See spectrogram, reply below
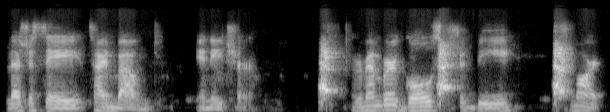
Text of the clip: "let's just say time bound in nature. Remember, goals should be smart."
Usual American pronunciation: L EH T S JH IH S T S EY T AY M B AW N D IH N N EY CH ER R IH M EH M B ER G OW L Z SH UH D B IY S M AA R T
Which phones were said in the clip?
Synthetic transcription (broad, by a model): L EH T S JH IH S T S EY T AY M B AW N D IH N N EY CH ER R IH M EH M B ER G OW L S SH UH D B IY S M AA R T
